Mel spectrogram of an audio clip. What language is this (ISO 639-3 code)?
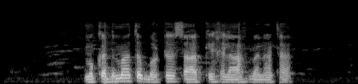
urd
